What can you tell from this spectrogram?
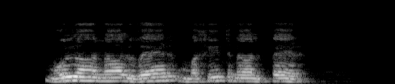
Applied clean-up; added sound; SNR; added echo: none; none; none; reverberation time 0.3 s.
